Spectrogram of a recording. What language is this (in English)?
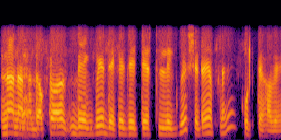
Bangla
